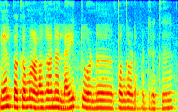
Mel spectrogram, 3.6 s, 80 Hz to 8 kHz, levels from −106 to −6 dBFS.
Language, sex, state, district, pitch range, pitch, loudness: Tamil, female, Tamil Nadu, Kanyakumari, 190-210 Hz, 195 Hz, -16 LUFS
